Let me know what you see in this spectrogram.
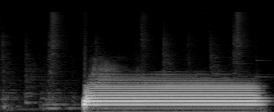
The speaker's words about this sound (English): Will you please show us what it sounds like when the mouthpiece is on the tuba? So I'm going to buzz a note. And then play it.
